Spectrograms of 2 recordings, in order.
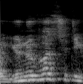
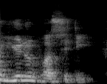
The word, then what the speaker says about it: university: His father is a university professor or university. Actually a yu the sound is yu which is a consonant.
